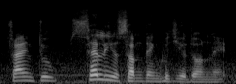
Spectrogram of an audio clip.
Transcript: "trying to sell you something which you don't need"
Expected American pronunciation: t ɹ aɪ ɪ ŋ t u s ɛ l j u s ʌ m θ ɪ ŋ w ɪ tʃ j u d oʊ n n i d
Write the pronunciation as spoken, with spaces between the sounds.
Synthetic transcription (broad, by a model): t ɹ aɪ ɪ ŋ t u s ɛ l j u s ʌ m t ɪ ŋ w ɪ tʃ j u d oʊ n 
